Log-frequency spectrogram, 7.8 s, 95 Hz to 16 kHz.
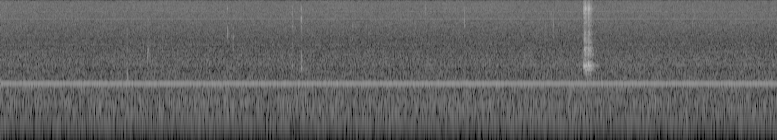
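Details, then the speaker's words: Tektronix TDS 540A oscilloscope at power-on, before repair: single constant high beep held steady over fan hiss while booting, not normal; leaky electrolytic capacitors and broken PCB traces cause multiple self-test failures. "so this constant beep is not not normal there you go it booted up"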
